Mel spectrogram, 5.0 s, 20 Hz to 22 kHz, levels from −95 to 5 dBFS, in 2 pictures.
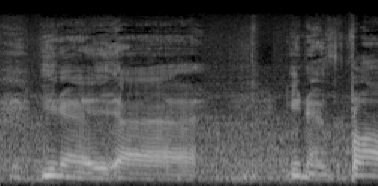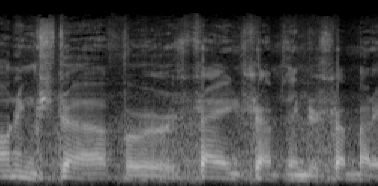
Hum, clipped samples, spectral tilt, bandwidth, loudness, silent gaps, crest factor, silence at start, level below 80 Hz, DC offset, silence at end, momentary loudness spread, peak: none; under 0.1%; -3.5 dB/octave; 16 kHz; -31 LUFS; none; 20 dB; 0 s; -86 dBFS; under 0.1%; 0 s; 5 LU; -10 dBFS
